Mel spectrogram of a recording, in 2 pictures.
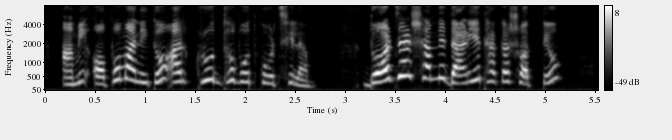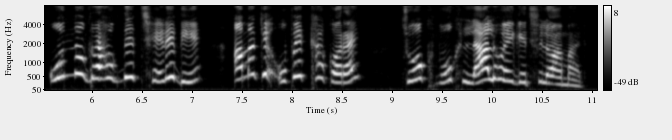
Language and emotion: Bengali, angry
